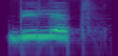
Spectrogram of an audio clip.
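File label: "билет", Komi, female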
